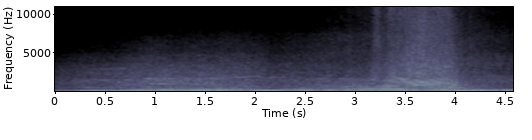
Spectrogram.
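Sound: race car engine revving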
